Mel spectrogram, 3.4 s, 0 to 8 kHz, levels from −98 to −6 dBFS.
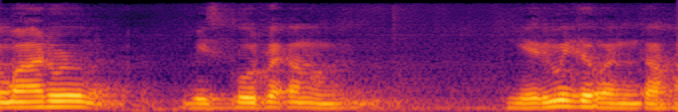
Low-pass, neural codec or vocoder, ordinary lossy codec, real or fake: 7.2 kHz; codec, 16 kHz, 1 kbps, FunCodec, trained on LibriTTS, 50 frames a second; none; fake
